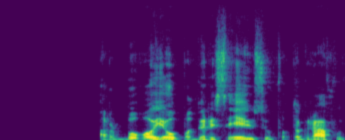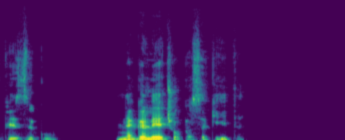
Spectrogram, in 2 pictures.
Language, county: Lithuanian, Marijampolė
